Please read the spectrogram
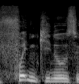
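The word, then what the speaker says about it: Foenkinos: Déjà, on va dès le début, tout de suite, enlever une vanne que j'ai subie hier, honteusement, parce que j'ai dit Fuenquinos, et vous avez dit, mais non, ça se prononce pas comme ça, les garçons. – Tu le dis parfaitement. – Bah voilà, c'est la bonne prononciation.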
